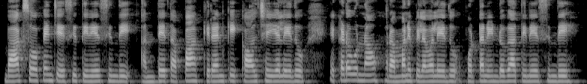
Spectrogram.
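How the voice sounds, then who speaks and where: A woman narrating a romantic audiobook story in an even, steady reading voice. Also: medium pitch, moderate pace.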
